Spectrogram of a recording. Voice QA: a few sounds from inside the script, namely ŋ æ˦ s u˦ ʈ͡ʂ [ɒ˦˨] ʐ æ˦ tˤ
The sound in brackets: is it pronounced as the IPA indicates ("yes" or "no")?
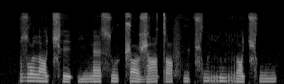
yes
